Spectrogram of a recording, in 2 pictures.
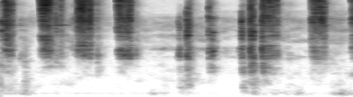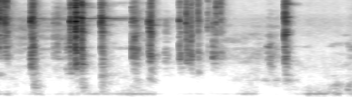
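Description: Ratchet wrench clicking in repeated short bursts as it tightens the machined aluminum uprights of a chainsaw mill, close and crisp, with brief pauses between strokes and no talking.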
